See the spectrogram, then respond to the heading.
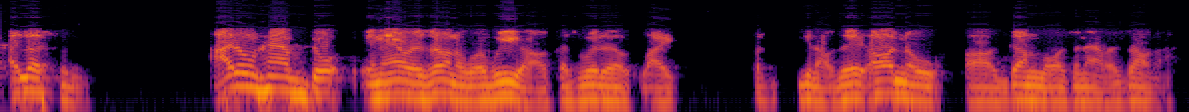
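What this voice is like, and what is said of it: New York accent. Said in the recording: “you sound like a New Yorker”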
